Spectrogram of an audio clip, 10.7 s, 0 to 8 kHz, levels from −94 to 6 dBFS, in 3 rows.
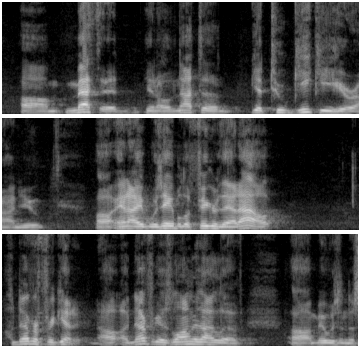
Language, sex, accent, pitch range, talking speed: English, male, American, 140-180 Hz, 220 wpm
